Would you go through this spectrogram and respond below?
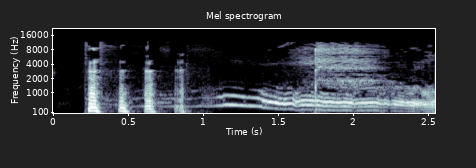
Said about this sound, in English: Oh, sorry about that. If you hear some whimpering, this puppy dog came walking by. You can't see, but that's that sound that you heard.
